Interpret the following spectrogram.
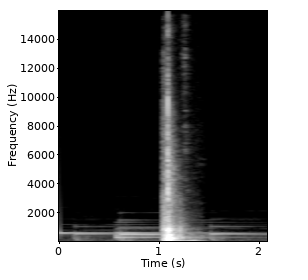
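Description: Slow, soft piano music, a new note sounding every second or so. A single sharp thunk cuts in about a second in and is the loudest sound.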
